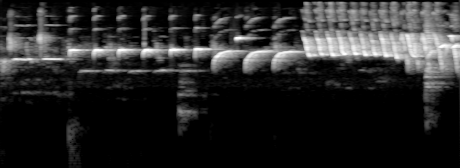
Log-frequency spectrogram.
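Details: Canary singing a varied phrase: clear steady whistles at two pitches, then a run of quick downward slurs, ending in a dense fast high trill.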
